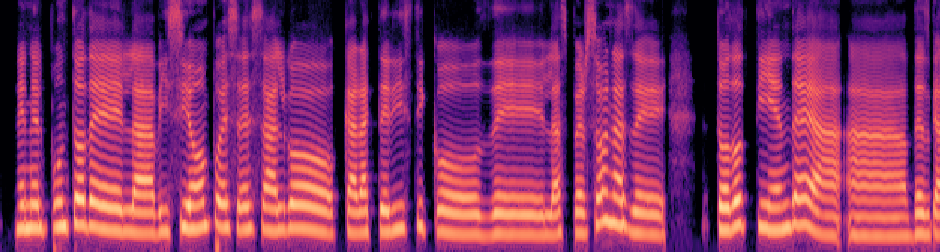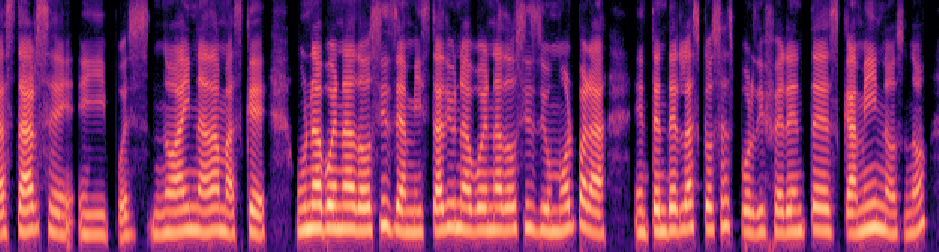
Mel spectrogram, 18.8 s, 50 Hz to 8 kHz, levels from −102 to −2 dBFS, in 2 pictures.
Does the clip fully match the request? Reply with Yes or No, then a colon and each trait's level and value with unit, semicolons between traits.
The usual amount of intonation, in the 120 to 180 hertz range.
No: average, 3.2 semitones; high, 225 Hz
